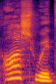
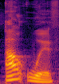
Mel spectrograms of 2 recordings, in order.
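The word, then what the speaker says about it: Auschwitz: mental disability I mean he pronounces ash wit as out with and the Fuhrer as the fury and he's corrected of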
